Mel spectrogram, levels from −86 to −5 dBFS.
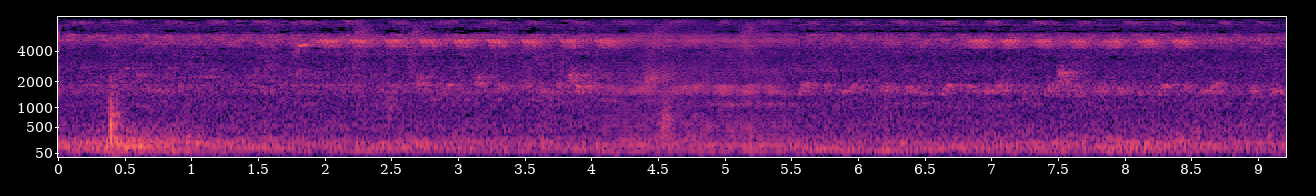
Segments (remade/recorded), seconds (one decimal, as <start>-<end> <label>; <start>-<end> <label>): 0.0-4.1 recorded; 4.1-5.5 remade; 5.5-9.2 recorded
